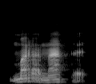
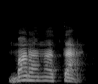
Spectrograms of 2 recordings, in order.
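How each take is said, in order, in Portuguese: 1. A tônica está na penúltima sílaba. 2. A tônica está na última sílaba. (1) "como dizem os protestantes, os evangélicos, com a tônica na penúltima sílaba" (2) "eu digo como católico, com a tônica na última sílaba"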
